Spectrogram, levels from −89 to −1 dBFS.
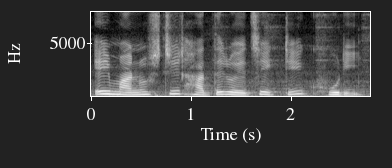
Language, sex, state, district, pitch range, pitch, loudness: Bengali, female, West Bengal, Cooch Behar, 205-255 Hz, 230 Hz, -14 LUFS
